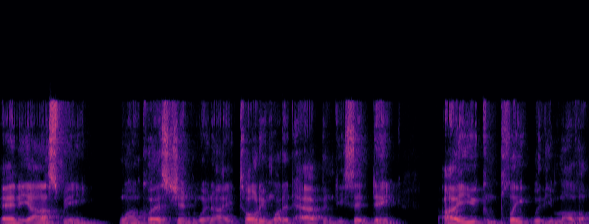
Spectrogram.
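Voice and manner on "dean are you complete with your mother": big coach's very deep voice. Speaker retells his coach asking him a question, in a very deep voice. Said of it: "speaks in a very deep voice like this".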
